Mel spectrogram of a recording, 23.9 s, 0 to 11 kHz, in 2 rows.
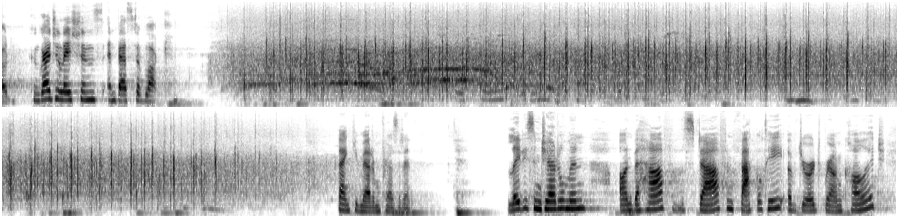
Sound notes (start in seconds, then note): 2.8 applause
